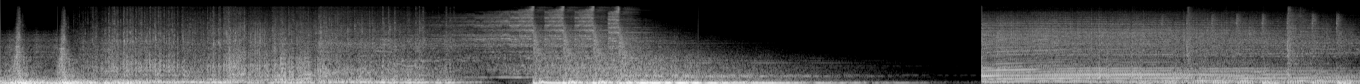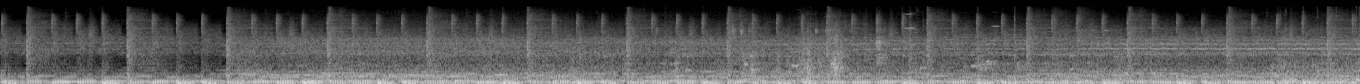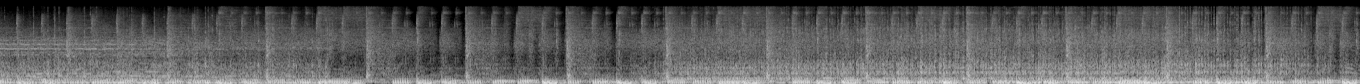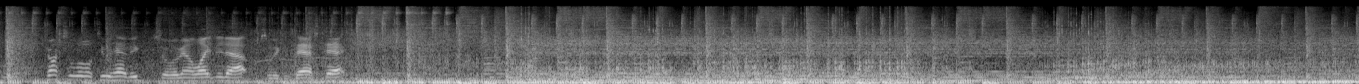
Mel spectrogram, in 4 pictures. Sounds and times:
Car: 0.6s - 7.0s, 9.8s - 54.3s
Music: 3.8s - 9.6s, 11.2s - 54.3s.

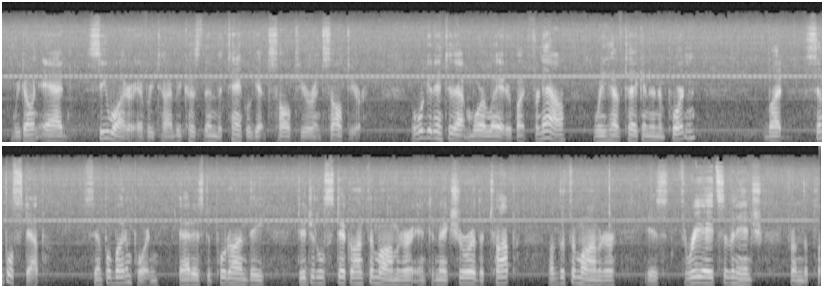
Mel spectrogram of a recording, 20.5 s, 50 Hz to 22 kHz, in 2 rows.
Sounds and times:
Outside, rural or natural: 0.0s - 20.4s
Speech: 0.2s - 4.6s, 5.2s - 8.7s, 9.6s - 20.4s.

